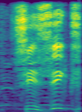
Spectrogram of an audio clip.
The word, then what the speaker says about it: Cysic: Sisic se escribe C-Y-S-I-C.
